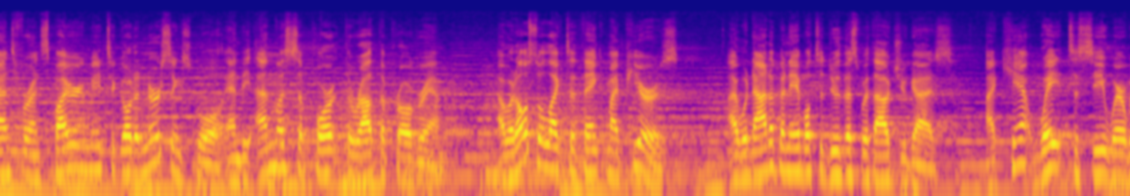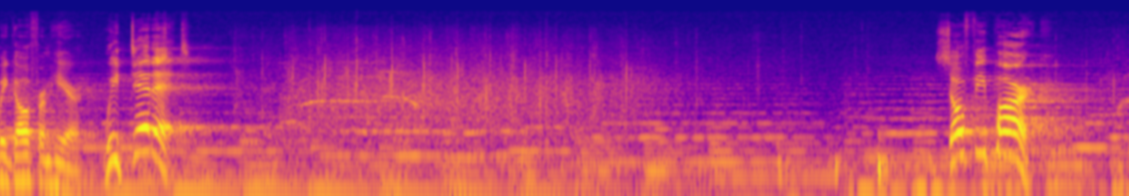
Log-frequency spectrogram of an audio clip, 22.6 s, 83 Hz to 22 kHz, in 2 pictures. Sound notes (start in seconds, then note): 13.6 applause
